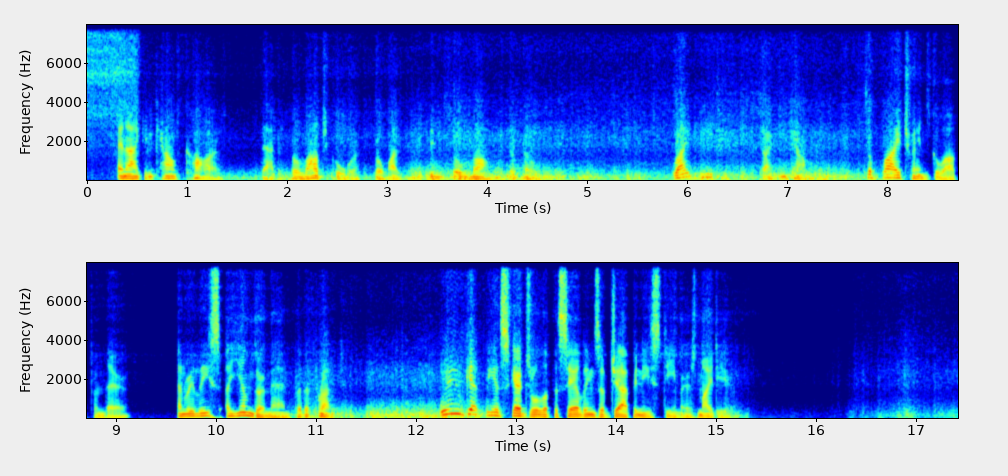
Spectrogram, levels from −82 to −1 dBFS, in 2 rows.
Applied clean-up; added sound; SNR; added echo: neural mask model RNNoise.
